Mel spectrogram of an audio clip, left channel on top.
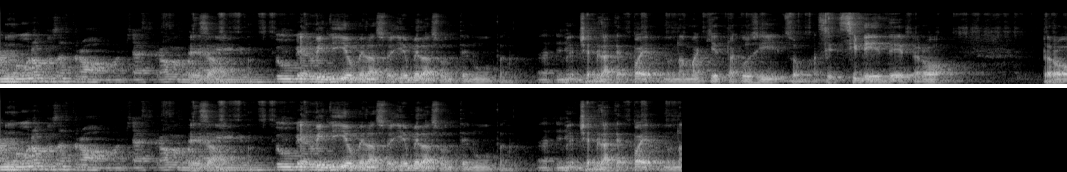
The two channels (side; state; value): right; drops out; at 6.9 s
